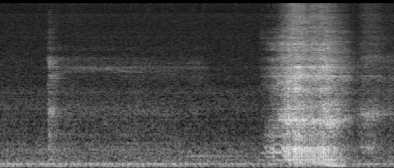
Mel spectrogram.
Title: #snoring #snoringasmr #sleepsounds #snoringsleepingsoundeffect #snoringsounds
